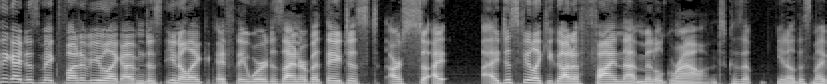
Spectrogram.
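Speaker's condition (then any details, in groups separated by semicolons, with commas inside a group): No condition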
